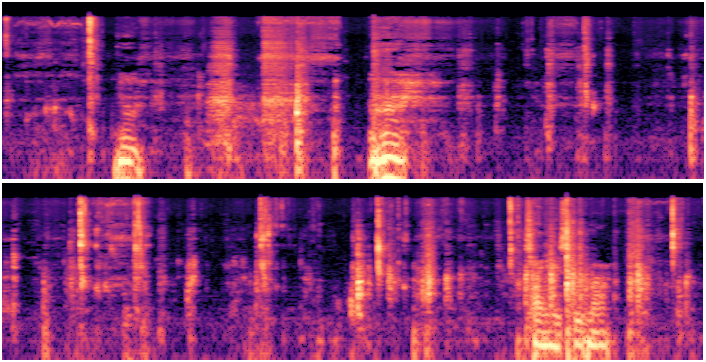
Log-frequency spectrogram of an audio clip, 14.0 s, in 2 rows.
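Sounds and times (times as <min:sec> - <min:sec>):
chewing and mouth clicks: 0:00.0 - 0:03.4, 0:04.1 - 0:12.3, 0:13.3 - 0:14.0
low voice hum: 0:01.1 - 0:01.4, 0:03.7 - 0:04.2.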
